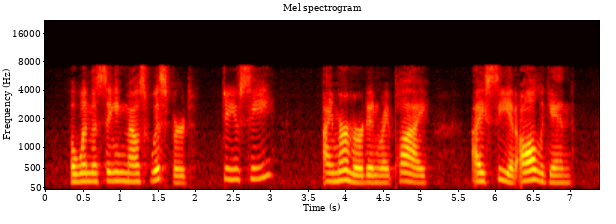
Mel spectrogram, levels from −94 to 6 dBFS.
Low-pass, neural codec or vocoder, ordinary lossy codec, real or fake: 7.2 kHz; codec, 16 kHz, 1.1 kbps, Voila-Tokenizer; AAC, 48 kbps; fake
